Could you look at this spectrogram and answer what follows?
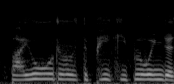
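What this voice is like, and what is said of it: Put-on Birmingham Brummie accent. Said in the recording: “that's my brum accent”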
